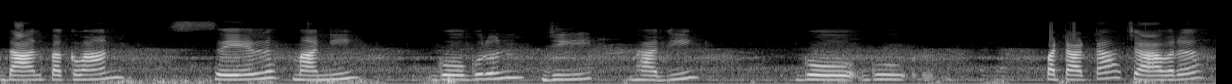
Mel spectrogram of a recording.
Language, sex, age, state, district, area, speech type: Sindhi, female, 30-45, Uttar Pradesh, Lucknow, rural, spontaneous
